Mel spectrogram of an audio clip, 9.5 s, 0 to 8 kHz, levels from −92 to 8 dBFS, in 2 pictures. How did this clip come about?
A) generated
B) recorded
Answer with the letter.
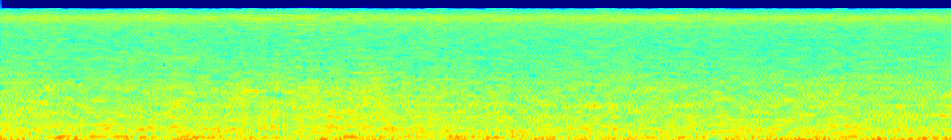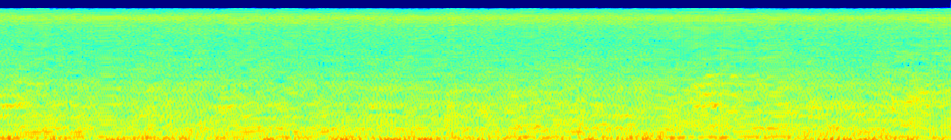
A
